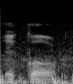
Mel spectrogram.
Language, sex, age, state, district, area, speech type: Odia, male, 30-45, Odisha, Kendrapara, urban, spontaneous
